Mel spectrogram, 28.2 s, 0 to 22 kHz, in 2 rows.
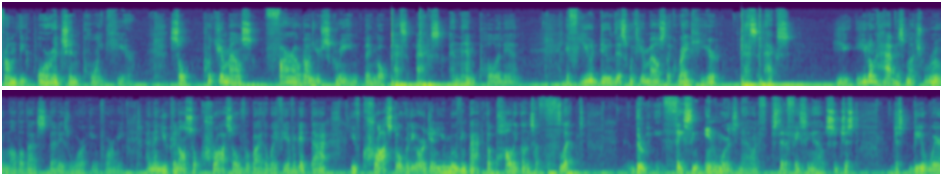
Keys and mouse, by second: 5.8 s, 11.1 s.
